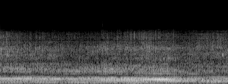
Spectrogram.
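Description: A biplane engine throttled back for a landing approach gives a loud, steady low drone that holds even throughout, with no clear change in pitch.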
